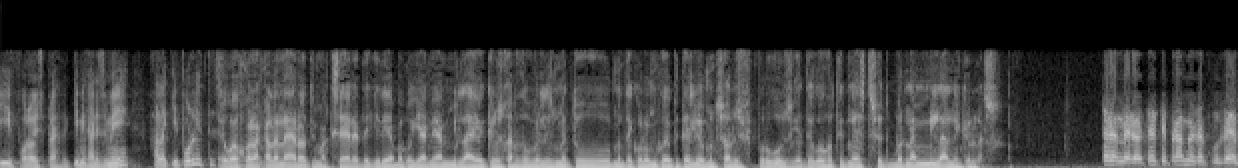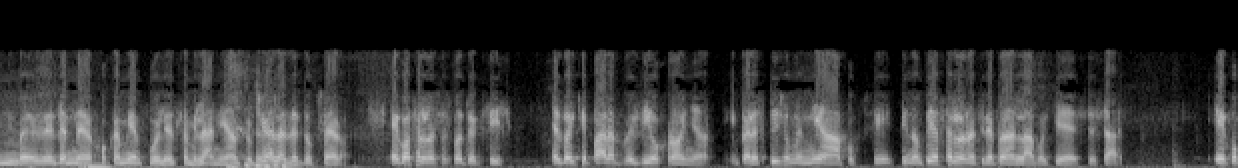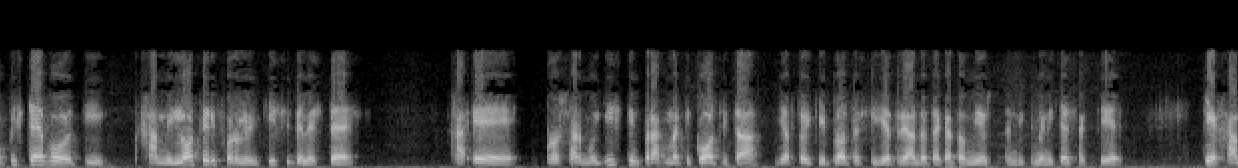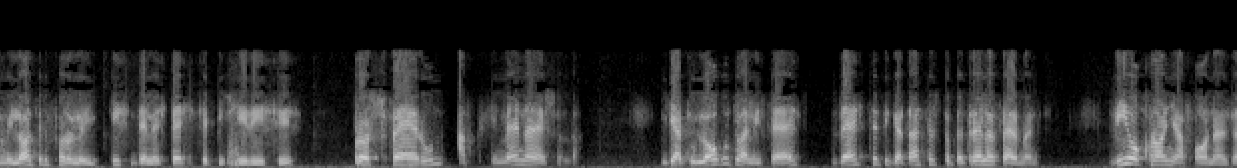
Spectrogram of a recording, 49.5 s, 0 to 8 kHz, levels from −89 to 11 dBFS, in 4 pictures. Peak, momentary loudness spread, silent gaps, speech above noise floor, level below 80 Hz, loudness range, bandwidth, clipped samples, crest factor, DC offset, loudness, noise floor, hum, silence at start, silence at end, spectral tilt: -6 dBFS; 9 LU; none; 36 dB; -36 dBFS; 4 LU; 5.8 kHz; under 0.1%; 14 dB; under 0.1%; -20 LUFS; -56 dBFS; none; 0 s; 0 s; -11.5 dB/octave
